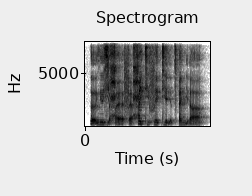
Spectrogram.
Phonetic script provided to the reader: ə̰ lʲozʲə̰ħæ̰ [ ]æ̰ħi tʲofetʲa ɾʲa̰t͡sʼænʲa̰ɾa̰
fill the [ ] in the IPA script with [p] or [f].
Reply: f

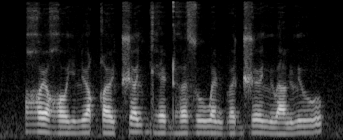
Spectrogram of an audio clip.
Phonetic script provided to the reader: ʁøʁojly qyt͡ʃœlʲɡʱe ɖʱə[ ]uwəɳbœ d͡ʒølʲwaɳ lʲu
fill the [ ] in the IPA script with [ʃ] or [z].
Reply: z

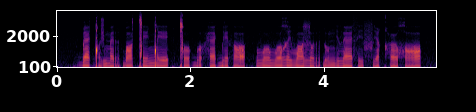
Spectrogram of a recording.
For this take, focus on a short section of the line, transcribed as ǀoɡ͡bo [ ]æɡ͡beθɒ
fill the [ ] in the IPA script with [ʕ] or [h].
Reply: h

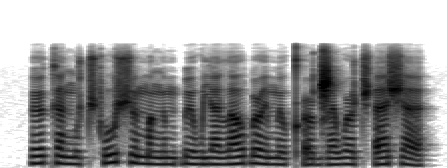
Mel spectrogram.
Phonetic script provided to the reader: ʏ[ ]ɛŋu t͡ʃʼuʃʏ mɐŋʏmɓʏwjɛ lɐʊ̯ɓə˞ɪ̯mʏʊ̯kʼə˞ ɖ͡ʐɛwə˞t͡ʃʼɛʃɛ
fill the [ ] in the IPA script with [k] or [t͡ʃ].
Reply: k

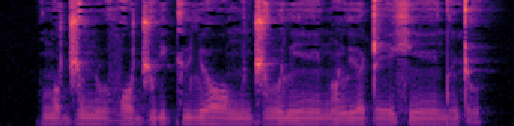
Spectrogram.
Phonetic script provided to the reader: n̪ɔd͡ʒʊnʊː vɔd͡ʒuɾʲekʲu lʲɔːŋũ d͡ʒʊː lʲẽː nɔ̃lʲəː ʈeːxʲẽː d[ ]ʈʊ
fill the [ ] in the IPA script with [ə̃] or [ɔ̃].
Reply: ə̃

